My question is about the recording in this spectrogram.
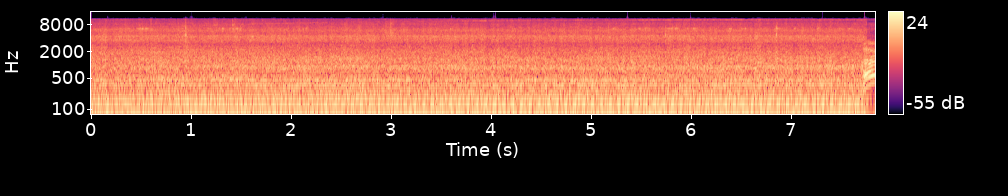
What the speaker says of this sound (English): Those must be empty trailers, because there's only one engine pulling it.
